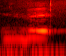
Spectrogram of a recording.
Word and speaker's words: Nde: Nde, that's the pronunciation.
